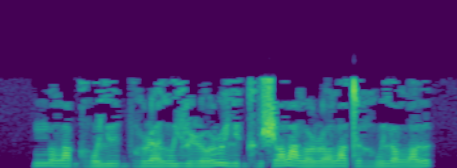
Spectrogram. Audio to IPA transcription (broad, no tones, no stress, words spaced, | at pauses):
mʉlˠɐɡʱolʲuɪ̯ bʱoɭɐlu vʲɐɭoɭʉ lʲɵɡʱɨʃɨlˠa lˠo ɭɵ lˠɨtɵɦulʲʉ lˠɨ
